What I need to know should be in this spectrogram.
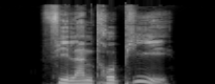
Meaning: philanthropy
- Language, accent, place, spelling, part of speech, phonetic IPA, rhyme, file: German, Germany, Berlin, Philanthropie, noun, [filantʁoˈpiː], -iː, De-Philanthropie.ogg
